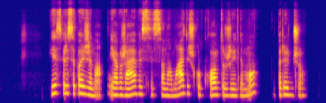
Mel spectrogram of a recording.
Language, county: Lithuanian, Klaipėda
